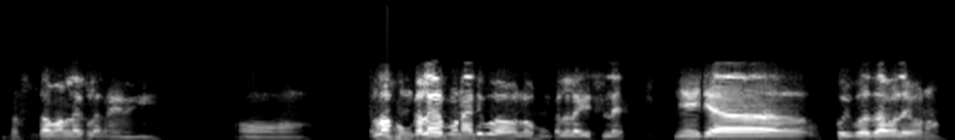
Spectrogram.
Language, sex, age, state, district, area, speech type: Assamese, male, 18-30, Assam, Dibrugarh, urban, conversation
